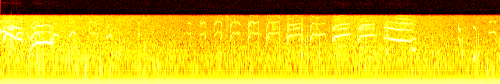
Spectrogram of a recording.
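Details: A female Pembroke Welsh Corgi puppy with a natural, undocked tail, near Tallahassee, Florida, whimpers in thin, high, wavering squeaks that come in quick bursts.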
